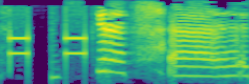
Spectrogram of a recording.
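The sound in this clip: Telephone keypad DTMF tones during a phone call: two short, steady dual-pitch beeps with a brief low blip between them, followed by voiced, harmonic sounds that carry on to the end.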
